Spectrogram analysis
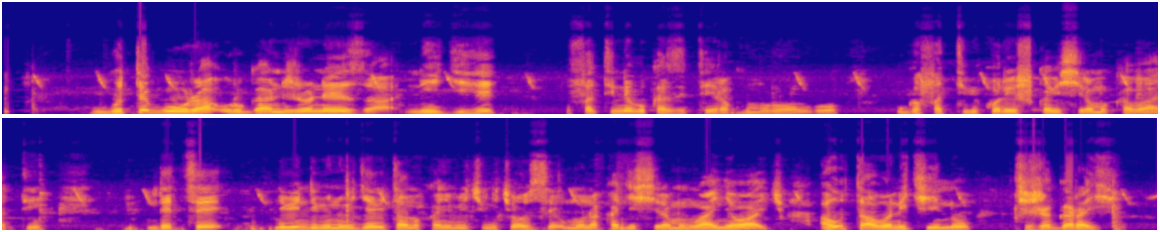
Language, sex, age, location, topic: Kinyarwanda, male, 18-24, Kigali, health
